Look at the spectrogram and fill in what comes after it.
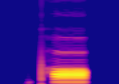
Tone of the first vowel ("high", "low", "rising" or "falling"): high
